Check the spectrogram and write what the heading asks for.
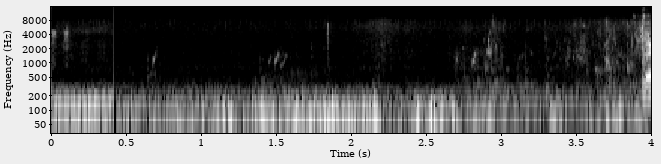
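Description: Low steady rumble of wind and water against the hull of a small boat on open sea, with a few faint ticks.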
